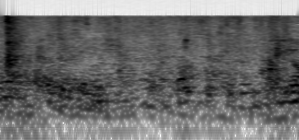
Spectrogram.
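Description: Indistinct chatter of several voices in a classroom, too low and overlapping to make out words.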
